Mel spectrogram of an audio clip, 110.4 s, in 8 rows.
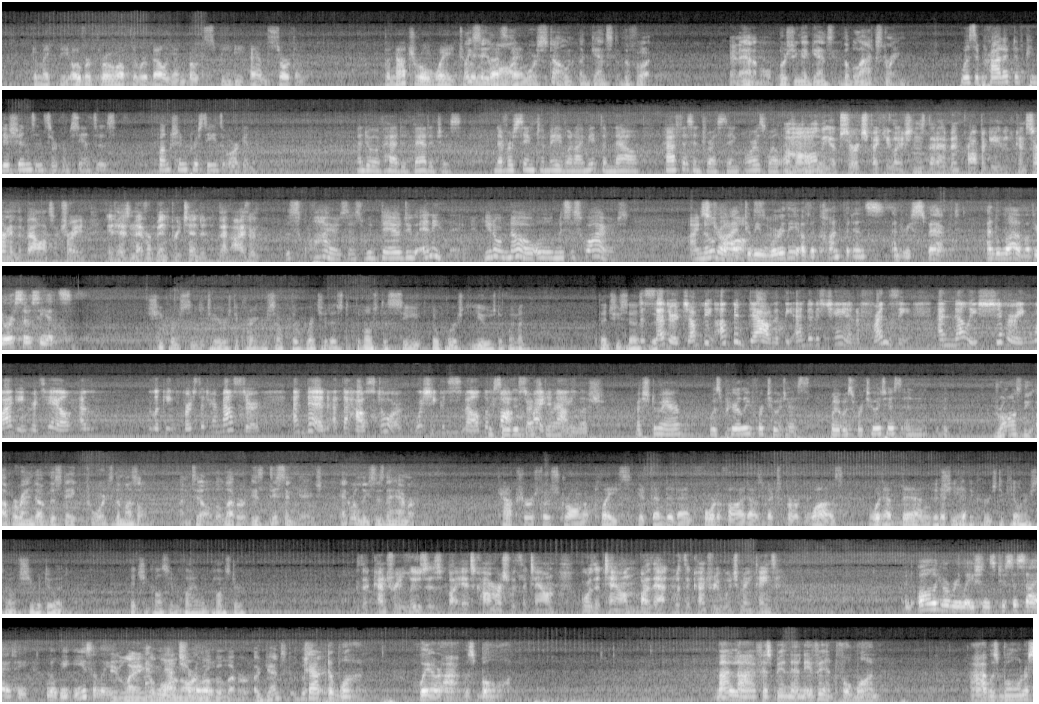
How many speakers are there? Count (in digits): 9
